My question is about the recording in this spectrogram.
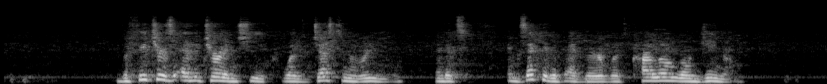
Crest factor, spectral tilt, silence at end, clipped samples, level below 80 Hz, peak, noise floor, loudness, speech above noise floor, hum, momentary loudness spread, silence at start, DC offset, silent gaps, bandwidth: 16 dB; -7 dB/octave; 0.85 s; under 0.1%; -64 dBFS; -4 dBFS; -59 dBFS; -20 LUFS; 41 dB; none; 11 LU; 1.15 s; under 0.1%; none; 10 kHz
